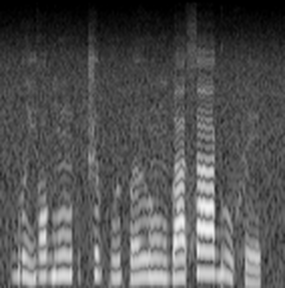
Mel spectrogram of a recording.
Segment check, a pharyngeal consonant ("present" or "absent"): absent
